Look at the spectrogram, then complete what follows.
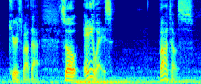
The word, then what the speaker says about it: Vatos: wondering about or curious about that so anyways Vos Vos that's how you say Vos um dude I love this freaking episode man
